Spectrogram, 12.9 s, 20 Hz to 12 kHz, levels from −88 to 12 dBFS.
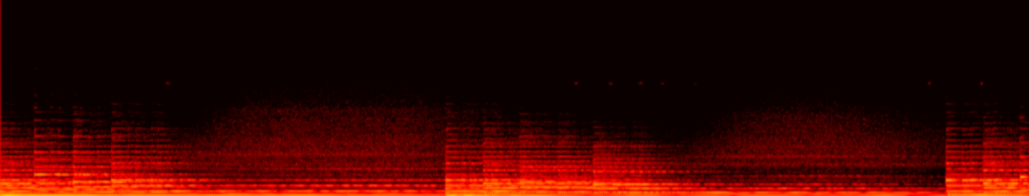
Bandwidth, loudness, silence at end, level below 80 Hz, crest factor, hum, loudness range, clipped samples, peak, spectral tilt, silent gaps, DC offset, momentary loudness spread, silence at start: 5 kHz; -32 LUFS; 0 s; -42 dBFS; 16 dB; none; 8 LU; under 0.1%; -14 dBFS; -10.5 dB/octave; none; under 0.1%; 13 LU; 0 s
